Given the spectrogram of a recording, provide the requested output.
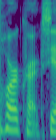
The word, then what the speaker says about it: Horcrux: It's This Will Make an Excellent Horcrux. – Oh, cool. Yeah. – Did I say that right? – A Horcrux.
